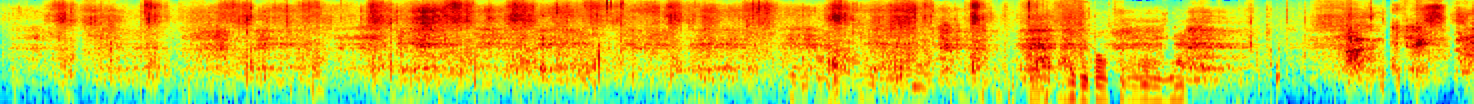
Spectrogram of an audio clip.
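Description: Footsteps crunch through dry brush and leaves.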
